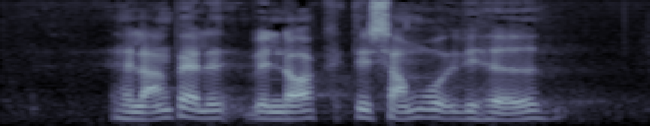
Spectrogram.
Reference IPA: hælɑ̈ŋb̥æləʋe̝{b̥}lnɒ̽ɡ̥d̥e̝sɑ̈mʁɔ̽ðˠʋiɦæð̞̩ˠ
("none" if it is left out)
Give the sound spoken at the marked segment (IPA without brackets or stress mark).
none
